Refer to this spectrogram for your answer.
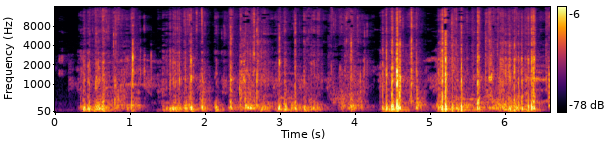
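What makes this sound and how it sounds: A solid yellow soap bar held in the hand is scraped with a utility knife blade, peeling off soft, crumbly shavings. The result is a quiet, dense crackling scrape with many tiny clicks, coming in several strokes separated by brief pauses, mostly low in tone with light high grit.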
